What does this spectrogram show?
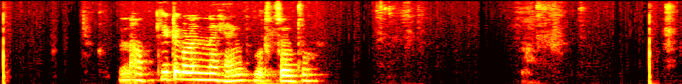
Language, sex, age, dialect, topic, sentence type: Kannada, female, 51-55, Dharwad Kannada, agriculture, statement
